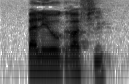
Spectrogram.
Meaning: paleography
- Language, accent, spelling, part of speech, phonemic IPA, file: French, France, paléographie, noun, /pa.le.ɔ.ɡʁa.fi/, LL-Q150 (fra)-paléographie.wav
